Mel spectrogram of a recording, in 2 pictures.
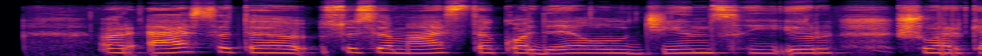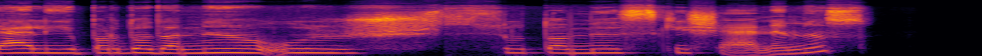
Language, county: Lithuanian, Kaunas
